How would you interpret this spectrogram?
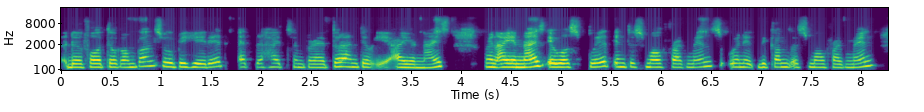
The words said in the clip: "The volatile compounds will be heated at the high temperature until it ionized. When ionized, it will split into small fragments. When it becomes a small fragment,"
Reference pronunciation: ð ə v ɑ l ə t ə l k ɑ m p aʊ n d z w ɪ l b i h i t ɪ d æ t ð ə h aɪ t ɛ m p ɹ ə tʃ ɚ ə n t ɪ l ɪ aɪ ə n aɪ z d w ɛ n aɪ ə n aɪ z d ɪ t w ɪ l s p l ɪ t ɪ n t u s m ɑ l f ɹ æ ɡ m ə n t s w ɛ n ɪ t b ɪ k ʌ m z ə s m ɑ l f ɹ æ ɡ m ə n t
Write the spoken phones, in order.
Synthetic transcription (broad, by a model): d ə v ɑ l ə t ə l k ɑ m p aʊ n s w ɪ l b i h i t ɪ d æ t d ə h aɪ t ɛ m p ɹ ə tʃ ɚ ə n t ɪ l ɪ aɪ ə n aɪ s w ɛ n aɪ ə n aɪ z ɪ t w ɪ l s p l ɪ t ɪ n t u s m ɑ l f ɹ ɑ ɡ m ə n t s w ɛ n ɪ t b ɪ k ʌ m s ə s m ɑ l f ɹ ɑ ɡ m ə n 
